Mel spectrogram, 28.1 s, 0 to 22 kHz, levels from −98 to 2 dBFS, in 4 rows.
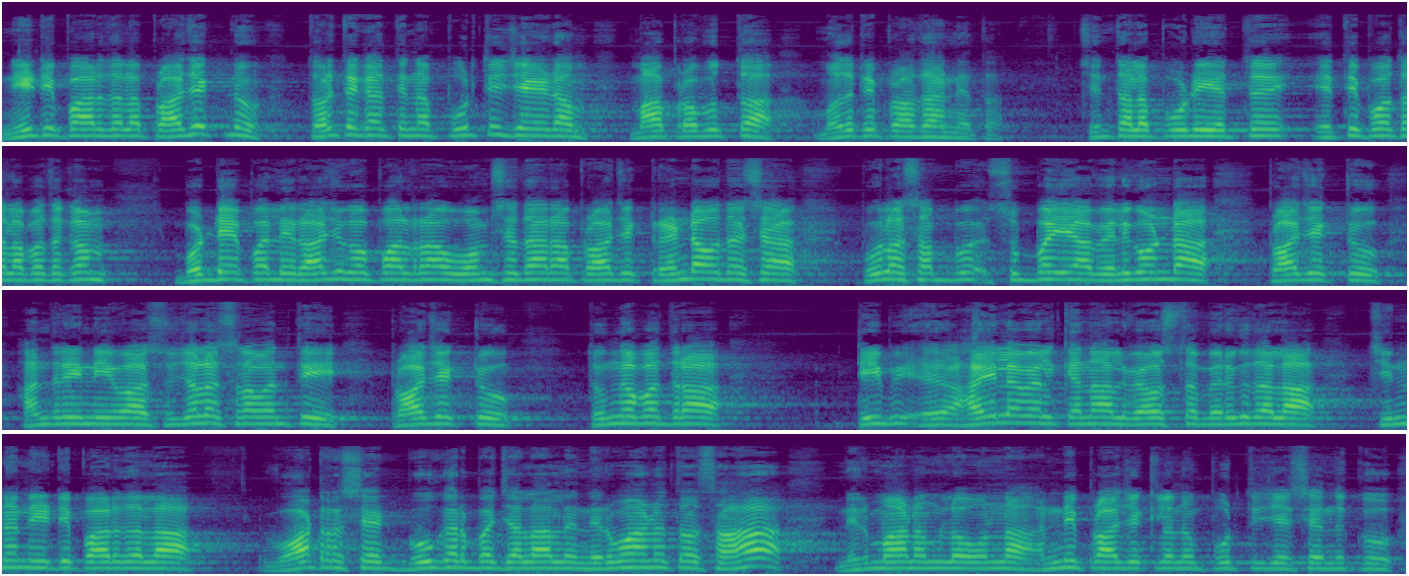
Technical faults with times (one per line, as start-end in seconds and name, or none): none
